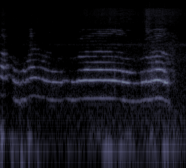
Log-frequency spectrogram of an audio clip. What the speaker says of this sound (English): We've got the cat going mad in here as well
